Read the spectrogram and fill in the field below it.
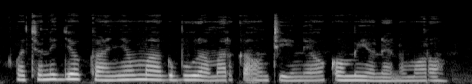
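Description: Throughout the recording, the encoder is starved of bits, most likely from MP3 compression at a low rate, and the damage fits something around 48 kbps. With so few bits, the weaker frequency lines switch on and off from frame to frame. In this speech the result is plainly audible: a watery, swirling colour over the sound, metallic chirps on s sounds, and smeared consonant attacks.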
